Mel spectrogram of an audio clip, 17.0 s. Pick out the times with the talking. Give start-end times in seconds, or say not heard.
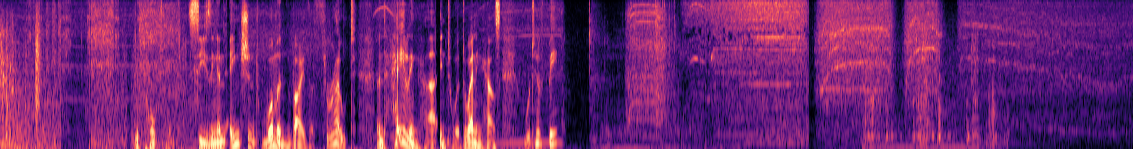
2.0-8.3.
